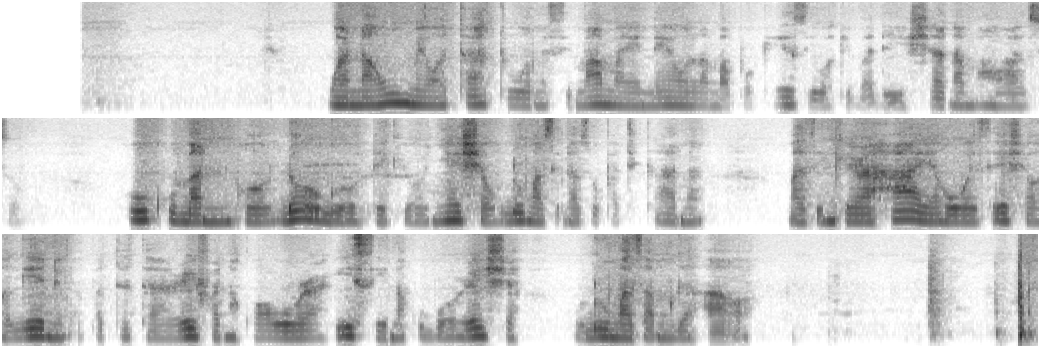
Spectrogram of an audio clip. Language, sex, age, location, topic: Swahili, female, 18-24, Dar es Salaam, finance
